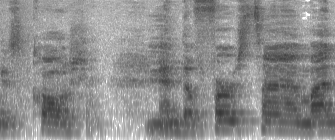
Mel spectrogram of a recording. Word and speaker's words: Kausion: crazy it's caution it's spelled that way because the G that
